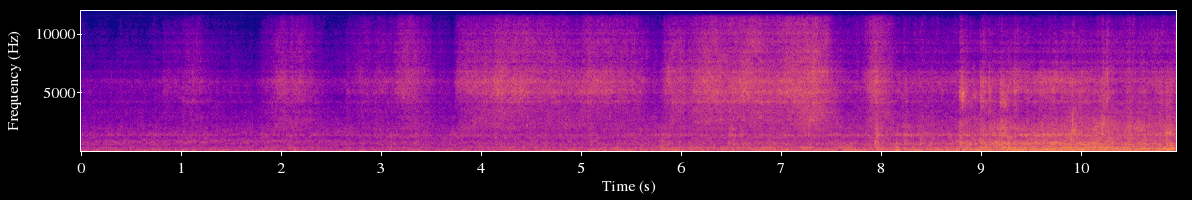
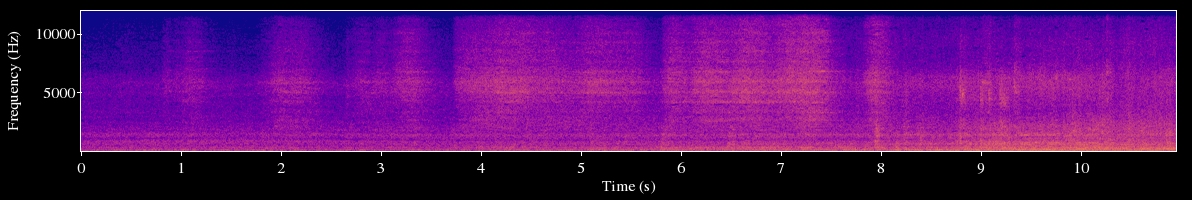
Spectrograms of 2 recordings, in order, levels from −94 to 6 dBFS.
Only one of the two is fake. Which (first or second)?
first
